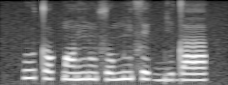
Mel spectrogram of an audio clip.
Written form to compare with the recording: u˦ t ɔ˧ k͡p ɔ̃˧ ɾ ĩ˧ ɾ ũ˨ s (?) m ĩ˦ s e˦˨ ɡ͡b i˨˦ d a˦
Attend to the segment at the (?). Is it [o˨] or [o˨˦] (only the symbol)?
o˨˦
